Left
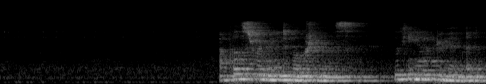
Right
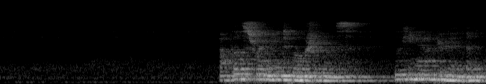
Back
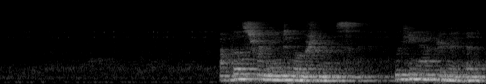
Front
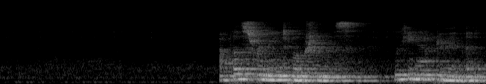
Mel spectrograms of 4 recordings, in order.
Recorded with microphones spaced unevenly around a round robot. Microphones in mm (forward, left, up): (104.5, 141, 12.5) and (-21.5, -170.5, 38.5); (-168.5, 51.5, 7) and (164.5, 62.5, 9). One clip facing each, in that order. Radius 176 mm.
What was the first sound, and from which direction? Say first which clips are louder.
A woman speaking: left 2 dB, back 1 dB; 30° left.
